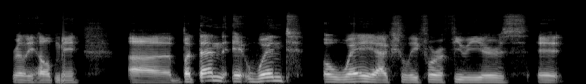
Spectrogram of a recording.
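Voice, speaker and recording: A man's fairly low voice at a very slow pace, with ordinary pitch variation, in a dry, close recording with no echo, very clean and set against a silent background. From Iraq (Baghdad), moved to US as child. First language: Arabic. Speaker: person who stutters. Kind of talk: interview. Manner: mild blocks and repetitions.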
